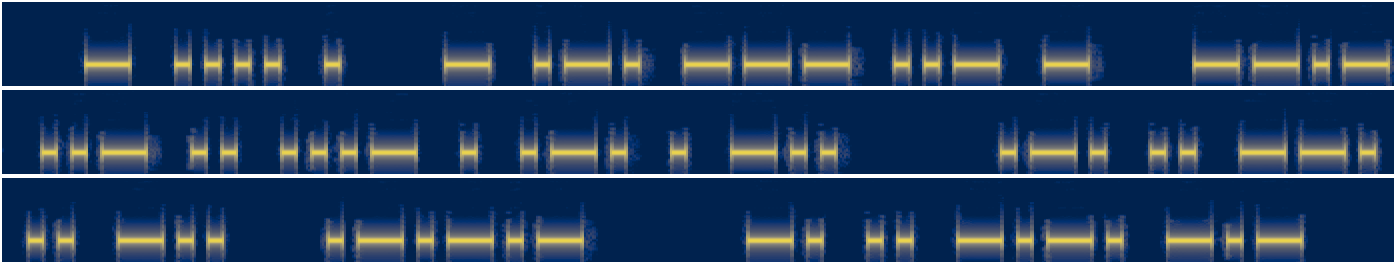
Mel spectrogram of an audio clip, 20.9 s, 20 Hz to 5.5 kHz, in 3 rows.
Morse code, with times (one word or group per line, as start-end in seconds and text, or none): 0.4-1.7 THE
2.2-5.4 TROUT
6.0-11.1 QUIVERED
12.0-15.0 RIGID
15.5-16.8 .
17.6-20.4 NICK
